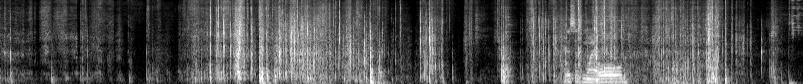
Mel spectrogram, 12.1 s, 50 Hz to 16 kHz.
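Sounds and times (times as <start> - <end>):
plastic packaging crinkling: 2.8 - 7.0, 7.8 - 11.6.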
